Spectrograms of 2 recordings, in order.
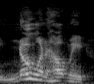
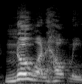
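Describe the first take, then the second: First: Said in the usual way. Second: Loud, aggressive mock shout. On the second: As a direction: imitate her lashing out at the family. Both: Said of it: "so violently, aggressively".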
